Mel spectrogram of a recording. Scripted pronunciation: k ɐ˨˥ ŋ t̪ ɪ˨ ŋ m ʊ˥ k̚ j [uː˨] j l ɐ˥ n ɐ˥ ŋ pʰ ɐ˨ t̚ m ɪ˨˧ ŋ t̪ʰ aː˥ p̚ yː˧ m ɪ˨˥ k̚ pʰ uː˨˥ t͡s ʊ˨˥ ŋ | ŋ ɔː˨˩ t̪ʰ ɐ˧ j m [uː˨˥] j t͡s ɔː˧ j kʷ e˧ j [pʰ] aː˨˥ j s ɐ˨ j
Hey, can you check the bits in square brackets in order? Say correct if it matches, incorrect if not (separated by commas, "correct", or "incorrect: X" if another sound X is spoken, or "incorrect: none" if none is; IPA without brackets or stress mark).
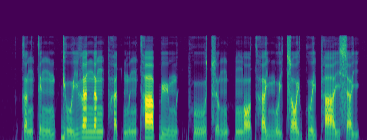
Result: incorrect: uː˨˥, incorrect: uː˨˩, correct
